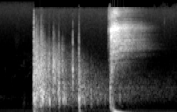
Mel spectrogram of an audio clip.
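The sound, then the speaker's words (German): Gunfire in a radio-drama duel in which the first shot misses: a sharp, loud report bursts out, a short crack follows, then another blast with a long, fading tail. “Das ging daneben, wenn ich mich nicht irre. Der Häuptling der Kiowas hat seinen ersten Schuss verfehlt.”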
